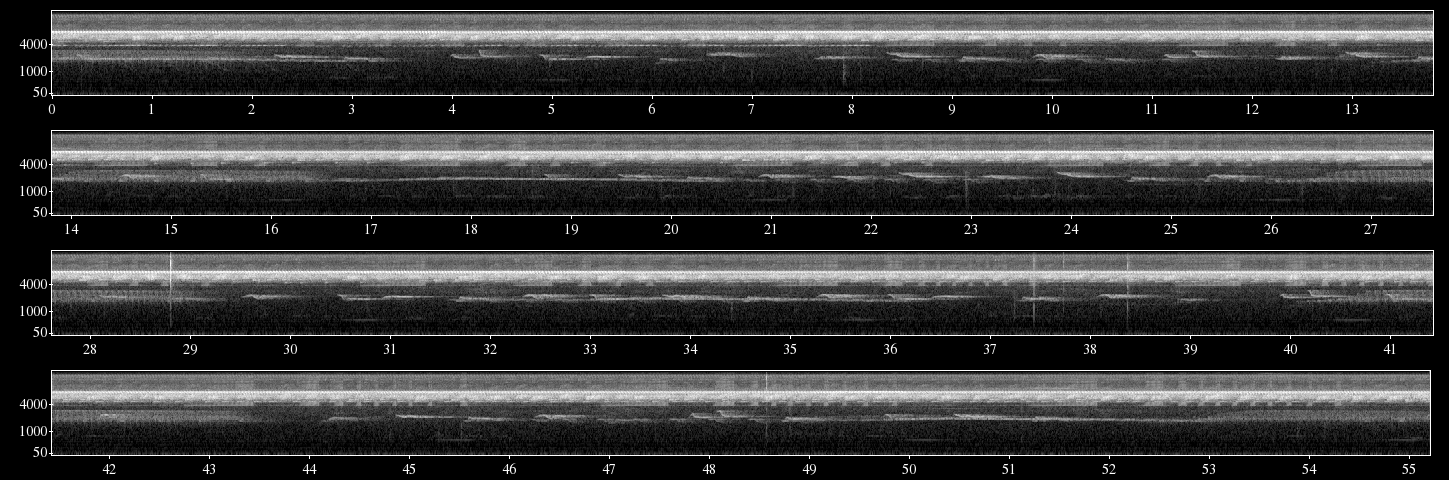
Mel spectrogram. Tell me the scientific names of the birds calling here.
Myrmelastes hyperythrus, Campylorhynchus turdinus, Formicarius rufifrons, Leptotila rufaxilla, Patagioenas plumbea, Turdus hauxwelli, Akletos goeldii, unidentified bird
